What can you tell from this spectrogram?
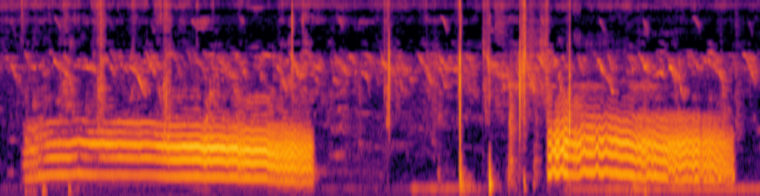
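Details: Hungry little kitten giving two long, steady, harmonic meows, each about three seconds, with a pause of clicks and clatter between them and a low hum underneath.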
